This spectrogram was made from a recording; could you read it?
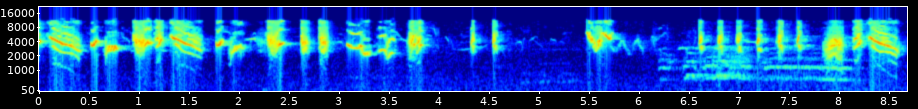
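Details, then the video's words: Oriental magpie-robin singing a fighting song: dense bursts of rich whistled notes and sweeping slurs, a short pause near the middle, then more phrases over faint lower steady tones. "Chòe than mồi Kích BỔI ĐẤU || Choè than HÓT - ĐẤU"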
